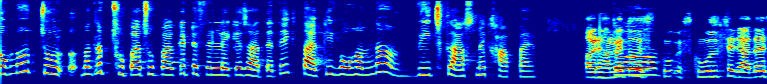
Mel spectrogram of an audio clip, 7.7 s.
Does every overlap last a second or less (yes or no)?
yes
